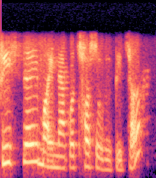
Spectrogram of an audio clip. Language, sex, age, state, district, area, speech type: Nepali, female, 45-60, West Bengal, Darjeeling, rural, conversation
